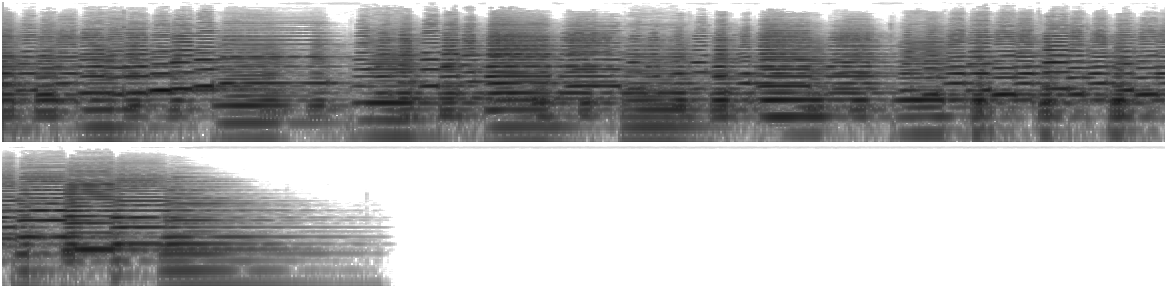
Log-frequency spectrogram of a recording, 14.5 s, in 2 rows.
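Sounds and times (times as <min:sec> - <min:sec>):
accordion composition: 0:00.0 - 0:09.2.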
